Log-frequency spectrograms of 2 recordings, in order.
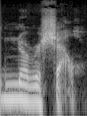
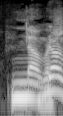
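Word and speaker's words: New Rochelle: Yeah, the correct pronunciation is Nurishelle. Nurishelle.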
